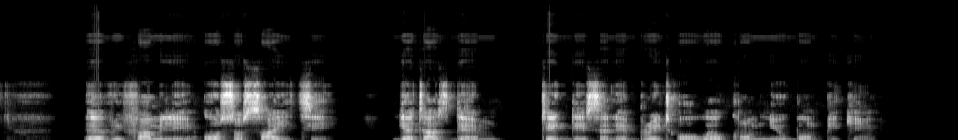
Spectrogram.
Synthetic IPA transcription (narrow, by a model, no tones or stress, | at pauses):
ɛvɹifamiliɔsɔsaɪjətʰi | ɡɛtasdɛ̃m | tʰek̚desɛlebɹetʰɔwɛlˠkʰɔ̃mnjubɔ̃mpikʰĩn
